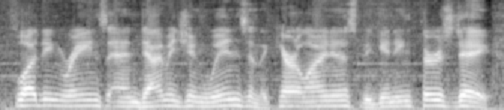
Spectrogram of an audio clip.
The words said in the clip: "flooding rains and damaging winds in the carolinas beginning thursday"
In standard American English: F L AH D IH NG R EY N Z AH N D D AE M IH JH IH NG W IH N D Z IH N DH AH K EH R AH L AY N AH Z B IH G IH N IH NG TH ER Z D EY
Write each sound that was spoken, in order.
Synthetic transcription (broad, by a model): F L AH D IH NG R EY N Z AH N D D AE M IH JH IH NG W IH N D Z IH N DH AH K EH R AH L AY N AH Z B IH G IH N IH NG TH ER Z D EY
